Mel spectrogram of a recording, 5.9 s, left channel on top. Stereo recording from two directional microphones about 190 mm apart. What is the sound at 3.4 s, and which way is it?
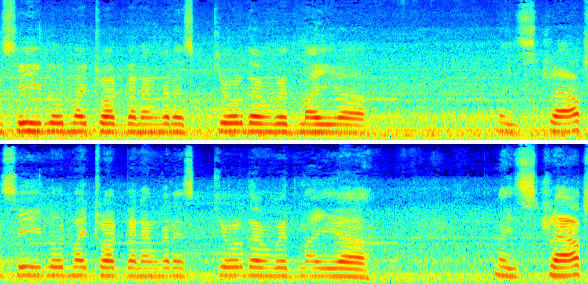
Speech, 20° right (ahead or behind).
